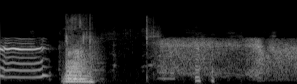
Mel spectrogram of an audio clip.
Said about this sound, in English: I do not want any more fart sounds during my report. Okay. I've tried to be nice about it, tried to make a little joke about it, but I do not like flatulations.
